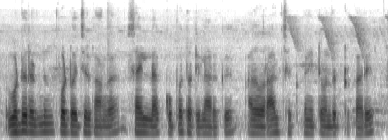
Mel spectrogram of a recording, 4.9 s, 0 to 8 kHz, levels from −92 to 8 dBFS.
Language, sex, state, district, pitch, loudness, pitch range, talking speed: Tamil, male, Tamil Nadu, Namakkal, 110 Hz, -20 LUFS, 105-120 Hz, 170 wpm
